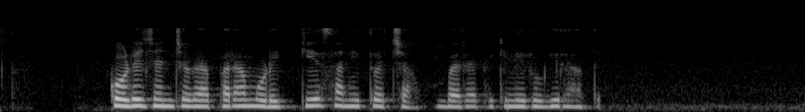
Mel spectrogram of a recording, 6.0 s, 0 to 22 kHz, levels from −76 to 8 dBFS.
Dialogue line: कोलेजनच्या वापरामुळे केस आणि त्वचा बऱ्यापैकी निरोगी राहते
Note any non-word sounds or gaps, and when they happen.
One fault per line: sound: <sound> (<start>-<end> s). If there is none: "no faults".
no faults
